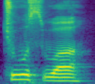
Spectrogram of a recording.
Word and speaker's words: Чувства: In Чувства too we do not pronounce the first letter V.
